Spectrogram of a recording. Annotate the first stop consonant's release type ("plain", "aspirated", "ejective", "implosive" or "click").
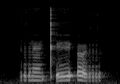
ejective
